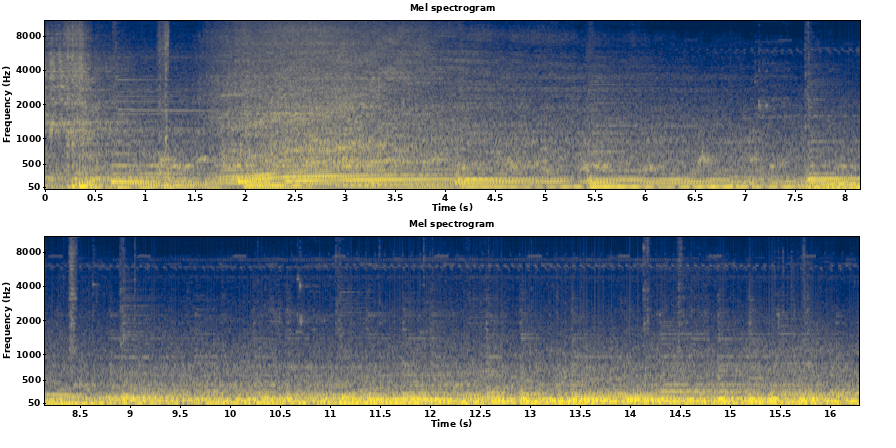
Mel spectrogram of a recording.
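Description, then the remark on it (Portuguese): A car engine cranks and catches as the driver presses the accelerator, then revs up with a rising, roaring whine before settling into a steady, loud idle rumble. “Deu partida pisando acelerador.”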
